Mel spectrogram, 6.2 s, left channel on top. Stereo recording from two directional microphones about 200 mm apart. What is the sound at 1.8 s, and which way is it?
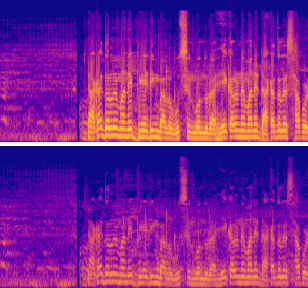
A man's voice, 45° left (ahead or behind).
